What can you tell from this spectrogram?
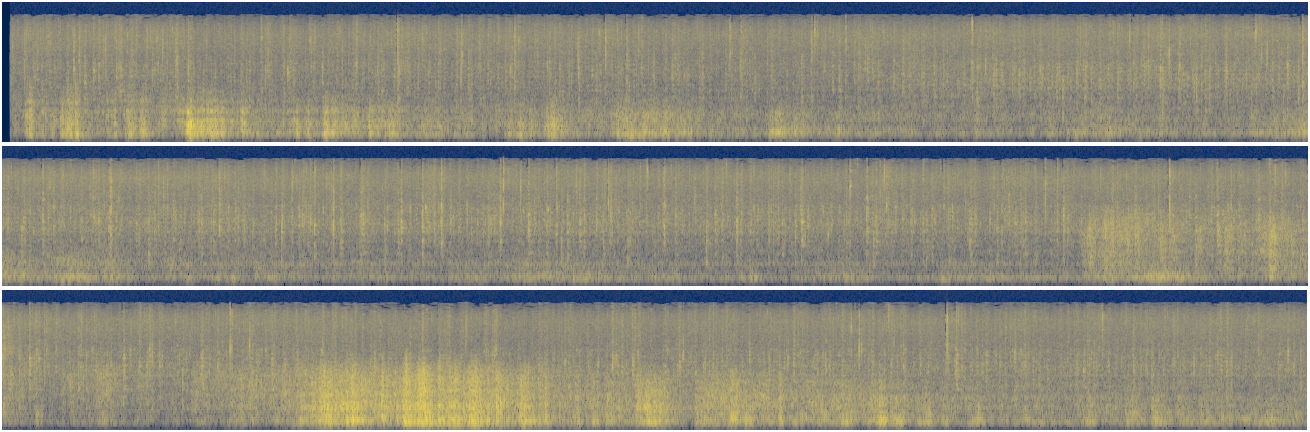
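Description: Thunder rumbling over steady heavy rain. Rolling rumbles come in the first few seconds, then the loudest peal builds about two-thirds of the way through.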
